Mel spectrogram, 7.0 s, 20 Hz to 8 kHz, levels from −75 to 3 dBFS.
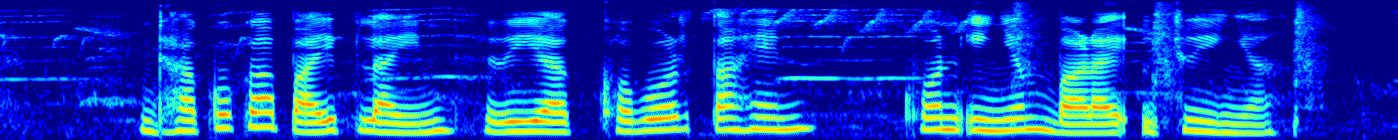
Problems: constant background noise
